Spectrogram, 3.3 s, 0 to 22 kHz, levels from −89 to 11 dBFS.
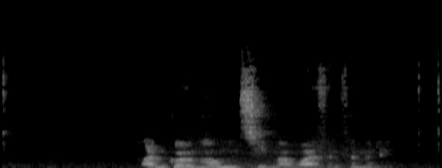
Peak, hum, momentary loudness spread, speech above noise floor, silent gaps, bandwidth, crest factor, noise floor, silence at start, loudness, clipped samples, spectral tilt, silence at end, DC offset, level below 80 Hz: -24 dBFS; none; 17 LU; 39 dB; none; 15 kHz; 22 dB; -83 dBFS; 1.05 s; -42 LUFS; under 0.1%; -4 dB/octave; 0.45 s; under 0.1%; -82 dBFS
